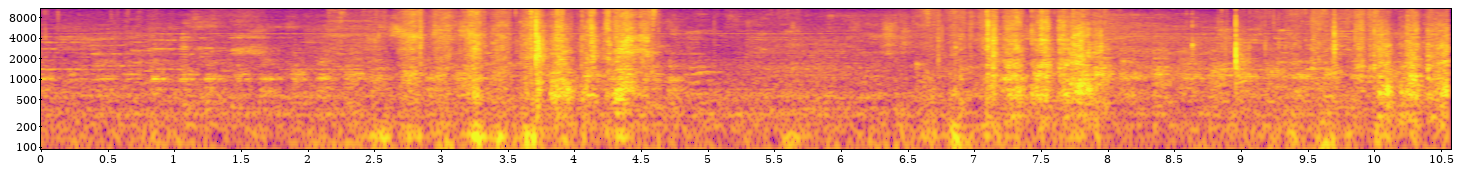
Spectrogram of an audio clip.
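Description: A knife sawing through a rack of smoked pork spare ribs on a plastic cutting board: faint back-and-forth cutting strokes in two spells, a few seconds in and again past the middle.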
